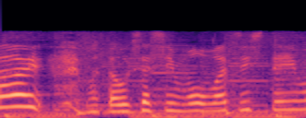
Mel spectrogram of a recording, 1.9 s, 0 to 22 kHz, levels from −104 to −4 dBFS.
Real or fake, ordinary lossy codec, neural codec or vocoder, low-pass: real; AAC, 48 kbps; none; 7.2 kHz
